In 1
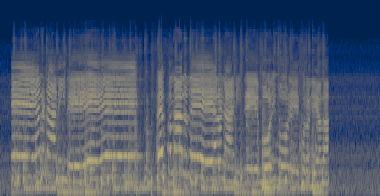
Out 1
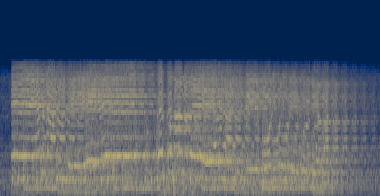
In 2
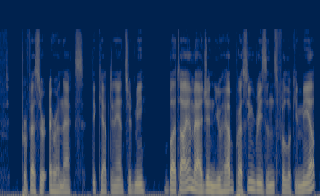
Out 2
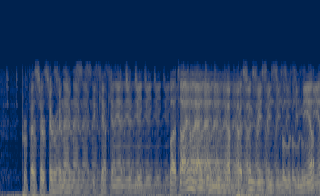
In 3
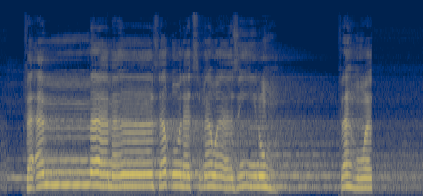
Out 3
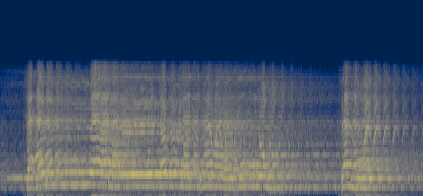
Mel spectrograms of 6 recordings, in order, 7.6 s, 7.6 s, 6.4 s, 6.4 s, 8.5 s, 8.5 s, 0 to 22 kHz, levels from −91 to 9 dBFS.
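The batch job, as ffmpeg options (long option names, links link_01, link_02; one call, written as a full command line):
ffmpeg -i in.wav -filter_complex "[0:a]acrossover=split=420[link_01][link_02];[link_01]acompressor=threshold=-25dB:ratio=6[link_03];[link_03][link_02]amix=inputs=2:normalize=0,equalizer=frequency=140:width_type=o:width=0.45:gain=-12.5,aecho=1:1:5.8:0.55,aresample=11025,asoftclip=type=tanh:threshold=-16dB,aresample=44100,aecho=1:1:188|376|564|752|940|1128|1316|1504:0.596|0.351|0.207|0.122|0.0722|0.0426|0.0251|0.0148" out.wav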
